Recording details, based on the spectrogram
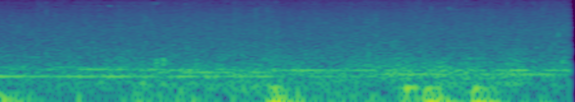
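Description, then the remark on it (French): Steady rain hisses over a deep, rumbling thunderstorm, with low thunder swelling in a few heavy rolls against a faint constant hum. “Alors qu'autour de vous, les animaux rejoignent leurs abris pour se protéger de la tempête qui se lève”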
